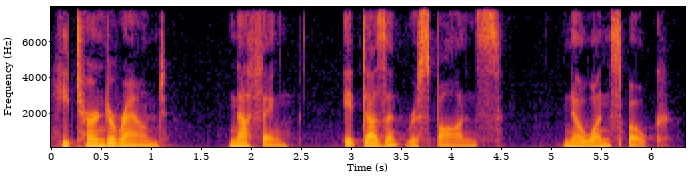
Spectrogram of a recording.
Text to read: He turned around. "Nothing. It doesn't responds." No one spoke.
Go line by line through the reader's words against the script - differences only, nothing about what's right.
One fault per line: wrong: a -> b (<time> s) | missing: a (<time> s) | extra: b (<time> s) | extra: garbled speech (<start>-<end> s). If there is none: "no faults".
no faults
